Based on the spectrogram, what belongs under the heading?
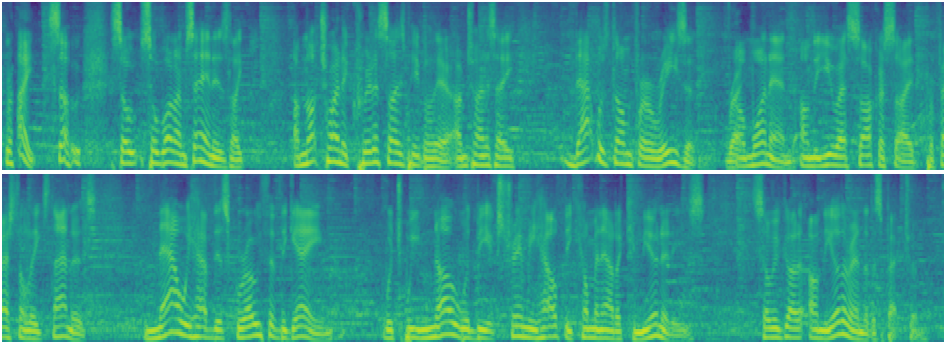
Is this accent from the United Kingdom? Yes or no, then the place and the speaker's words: yes; England, United Kingdom; now in United States; when I was growing up in England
